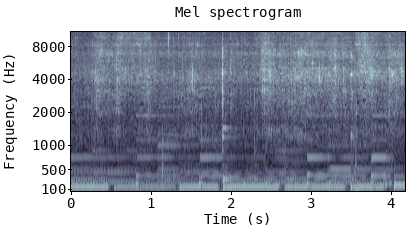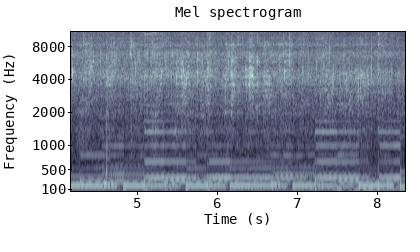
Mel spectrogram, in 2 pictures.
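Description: Shredded chicken pastil frying in oil, sizzling as a wooden spatula stirs it round the pan. A low melody of held notes that step in pitch about every half second runs alongside.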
